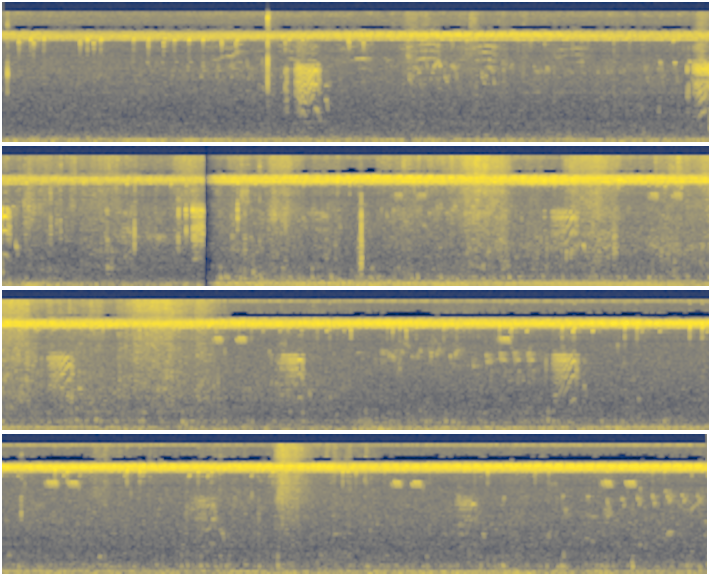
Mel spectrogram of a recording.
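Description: Rice-field ambience: a steady high insect drone with scattered short bird chirps, over low wind rumble on the microphone. About nine seconds in the sound cuts briefly and the insect drone comes back louder.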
